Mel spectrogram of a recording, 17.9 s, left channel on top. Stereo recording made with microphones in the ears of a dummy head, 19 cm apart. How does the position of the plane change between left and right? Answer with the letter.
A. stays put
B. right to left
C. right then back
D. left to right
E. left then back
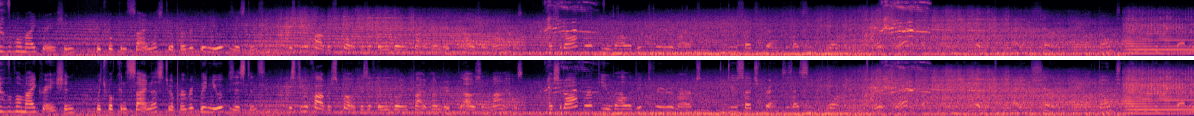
D.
